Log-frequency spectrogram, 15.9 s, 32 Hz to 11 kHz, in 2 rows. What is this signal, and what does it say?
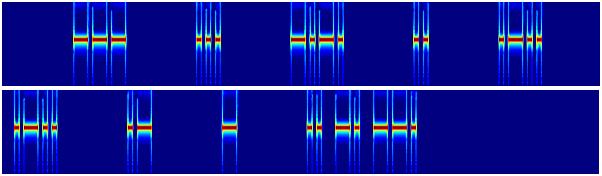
Morse code, heard as a keyed tone, about 19 wpm, spaced as for 9 wpm, 800 Hz. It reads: OSCILLATING
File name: Special INGs / Special INGs-mp3s / SlowToFaster ing @18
